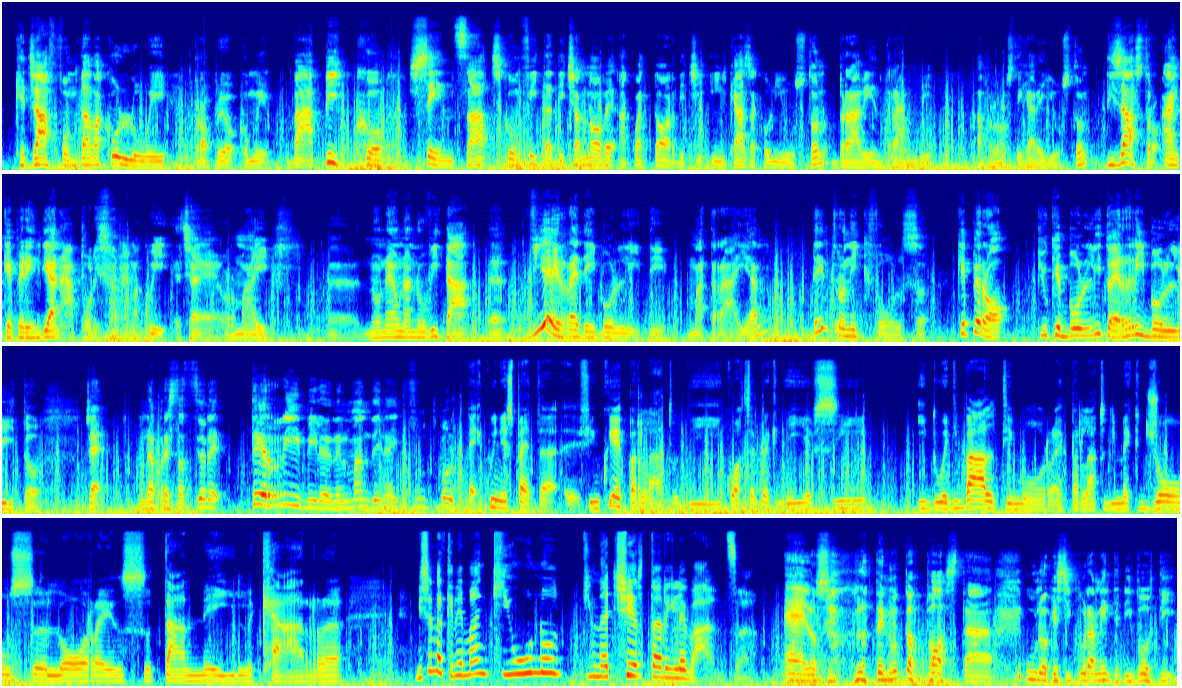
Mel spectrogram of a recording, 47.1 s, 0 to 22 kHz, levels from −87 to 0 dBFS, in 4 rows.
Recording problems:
wind noise on the microphone; occasional gusts; 15 dB below the speech

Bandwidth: 15 kHz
